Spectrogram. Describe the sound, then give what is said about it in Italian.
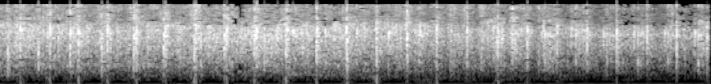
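A crowd at a city council meeting applauds the council representatives steadily for about seven seconds, with many overlapping claps forming a dense, loud, crackling wash that holds at an even level throughout, with no talking. “E un applauso a tutti loro che sono i rappresentanti anche di tanto che sono al lavoro.”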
